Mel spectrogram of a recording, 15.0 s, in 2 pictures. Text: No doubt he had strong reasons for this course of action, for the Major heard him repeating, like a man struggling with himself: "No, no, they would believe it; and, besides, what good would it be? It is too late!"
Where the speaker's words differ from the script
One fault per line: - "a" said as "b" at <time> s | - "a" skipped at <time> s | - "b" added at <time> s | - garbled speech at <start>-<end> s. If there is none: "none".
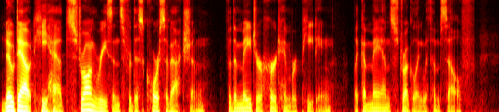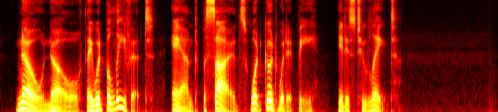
none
